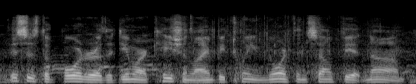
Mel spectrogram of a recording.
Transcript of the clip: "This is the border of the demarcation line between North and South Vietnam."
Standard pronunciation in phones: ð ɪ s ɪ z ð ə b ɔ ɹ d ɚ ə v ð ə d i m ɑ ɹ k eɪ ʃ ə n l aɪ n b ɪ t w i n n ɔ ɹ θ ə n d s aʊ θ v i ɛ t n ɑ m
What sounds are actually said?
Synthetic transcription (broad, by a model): ð ɪ s ɪ z ð ə b ɔ ɹ d ɚ ə v ð ə d i m ɑ ɹ k eɪ ʃ ə n l aɪ n b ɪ t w i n n ɔ ɹ θ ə n s aʊ θ v i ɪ t n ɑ m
